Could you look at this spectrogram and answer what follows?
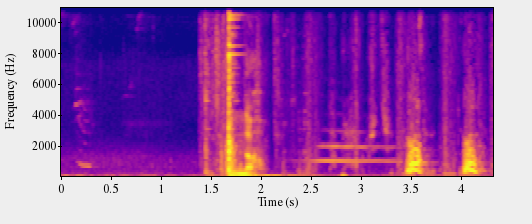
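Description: Dog in the video game In Silence whimpering and barking in a few short yelps and whines, interleaved with a nearby person talking.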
